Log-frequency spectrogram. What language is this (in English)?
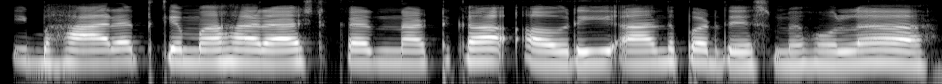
Bhojpuri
